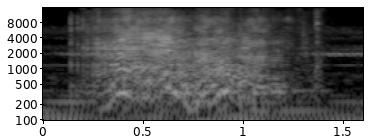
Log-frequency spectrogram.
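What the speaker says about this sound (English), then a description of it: "I heard the sound of the zipper to the tent zipping down." A tent zipper is pulled down in one long, continuous rasping stroke, close and fairly loud, ending with a brief catch.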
